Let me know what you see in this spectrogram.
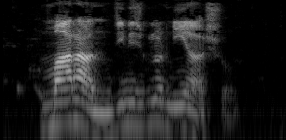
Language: Bangla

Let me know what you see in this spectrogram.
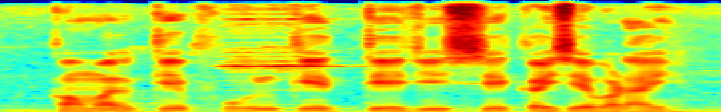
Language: Bhojpuri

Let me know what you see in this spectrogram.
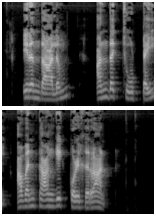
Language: Tamil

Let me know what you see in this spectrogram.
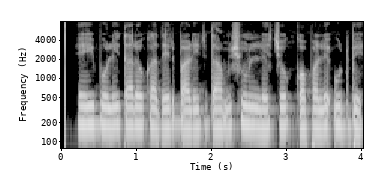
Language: Bangla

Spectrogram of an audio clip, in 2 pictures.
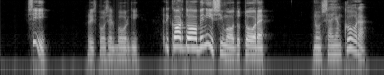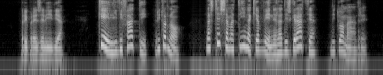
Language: Italian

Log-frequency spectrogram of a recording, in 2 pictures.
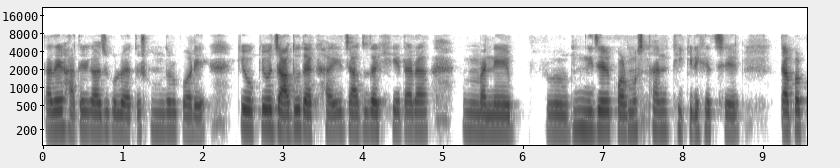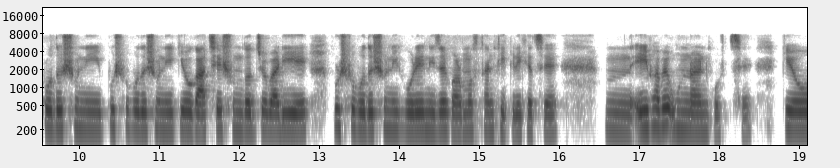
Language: Bangla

